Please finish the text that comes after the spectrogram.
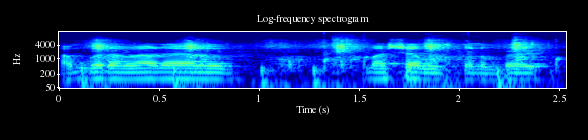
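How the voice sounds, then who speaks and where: A man casually chatting while playing a game with a friend, mostly flat and dry with sudden startled yelps. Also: medium pitch, fast talker. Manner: dry, self-described monotone, with sudden yelps. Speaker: gamer. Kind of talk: casual gameplay chat. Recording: roomy home recording, faint hiss.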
